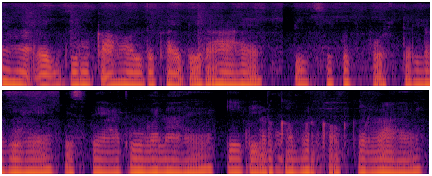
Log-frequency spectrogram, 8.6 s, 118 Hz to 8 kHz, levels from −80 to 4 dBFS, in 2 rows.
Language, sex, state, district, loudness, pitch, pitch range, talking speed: Hindi, female, Chhattisgarh, Rajnandgaon, -33 LUFS, 125 Hz, 120-130 Hz, 175 wpm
